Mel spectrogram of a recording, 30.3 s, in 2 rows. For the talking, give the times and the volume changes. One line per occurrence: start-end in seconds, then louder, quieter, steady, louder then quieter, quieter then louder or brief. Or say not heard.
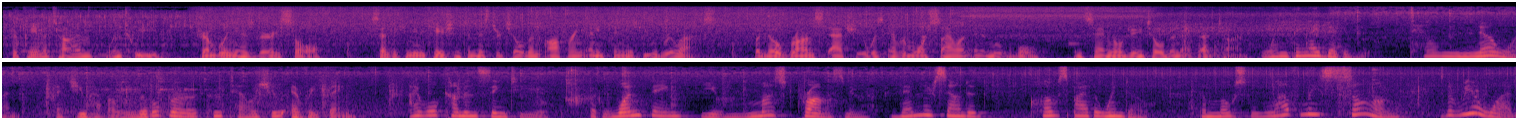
0.1-30.2 steady.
